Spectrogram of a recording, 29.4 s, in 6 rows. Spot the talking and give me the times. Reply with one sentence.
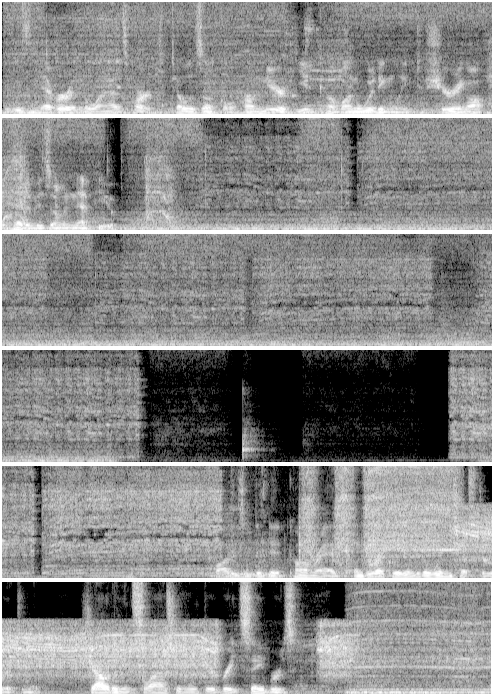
You can hear the talking from 0.0 to 6.1 s and from 21.6 to 27.5 s.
